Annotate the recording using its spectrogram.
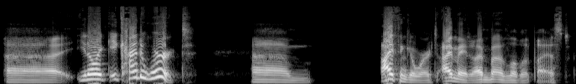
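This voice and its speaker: Teaching audio drama production as a panel host, this man rambles casually and keeps breaking into his own sentences. His fairly low voice is very animated at a normal speed, captured in a close, dry home recording for an online panel.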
